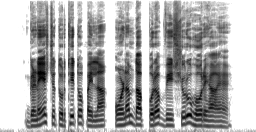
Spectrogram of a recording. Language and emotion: Punjabi, neutral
